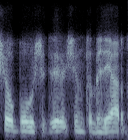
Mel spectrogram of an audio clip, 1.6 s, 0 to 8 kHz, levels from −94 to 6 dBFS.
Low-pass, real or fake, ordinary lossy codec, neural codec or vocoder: 7.2 kHz; fake; Opus, 24 kbps; codec, 16 kHz, 1.1 kbps, Voila-Tokenizer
